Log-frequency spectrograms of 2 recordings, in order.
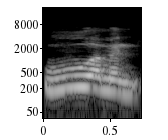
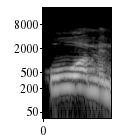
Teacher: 우하면 높은 발음이죠. 오하면 낮은 발음이죠.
